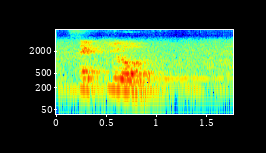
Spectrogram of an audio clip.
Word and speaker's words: secure: Secure. Secure. Secure. Also disyllabic word. Secure. Secure. Secure. Secure. Secure. Secure. So here silent. Here stress. C. Second syllable. Okay ma? Some disyllabic words take stress on second syllable.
